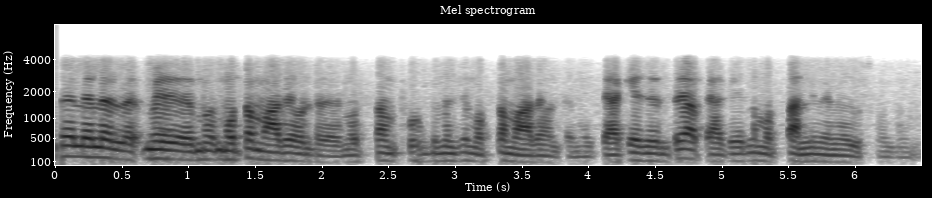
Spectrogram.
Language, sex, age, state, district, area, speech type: Telugu, male, 45-60, Telangana, Mancherial, rural, conversation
